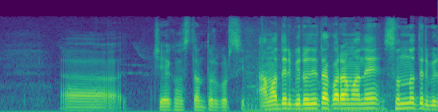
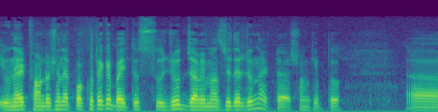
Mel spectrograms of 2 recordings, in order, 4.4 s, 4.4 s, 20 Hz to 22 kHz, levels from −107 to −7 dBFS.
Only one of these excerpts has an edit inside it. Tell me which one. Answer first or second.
first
